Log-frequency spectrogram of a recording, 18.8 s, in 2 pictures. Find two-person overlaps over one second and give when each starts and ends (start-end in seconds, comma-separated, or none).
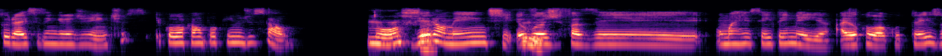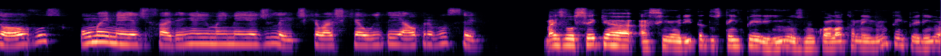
none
